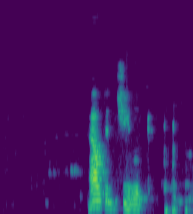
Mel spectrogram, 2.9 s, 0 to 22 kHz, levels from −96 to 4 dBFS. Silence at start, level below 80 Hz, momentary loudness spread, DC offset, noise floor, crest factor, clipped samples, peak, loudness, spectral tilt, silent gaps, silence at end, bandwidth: 1.3 s; -56 dBFS; 24 LU; under 0.1%; under -90 dBFS; 24 dB; under 0.1%; -4 dBFS; -24 LUFS; -7.5 dB/octave; none; 0.1 s; 6.8 kHz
